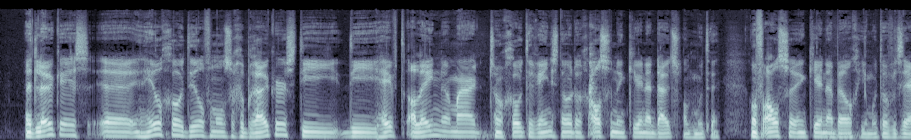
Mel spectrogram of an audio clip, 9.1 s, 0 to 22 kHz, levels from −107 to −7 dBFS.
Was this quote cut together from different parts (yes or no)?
no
